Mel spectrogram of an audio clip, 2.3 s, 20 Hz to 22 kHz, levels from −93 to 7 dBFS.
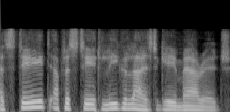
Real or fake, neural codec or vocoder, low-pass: fake; codec, 16 kHz in and 24 kHz out, 0.8 kbps, FocalCodec, streaming, 65536 codes; 7.2 kHz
